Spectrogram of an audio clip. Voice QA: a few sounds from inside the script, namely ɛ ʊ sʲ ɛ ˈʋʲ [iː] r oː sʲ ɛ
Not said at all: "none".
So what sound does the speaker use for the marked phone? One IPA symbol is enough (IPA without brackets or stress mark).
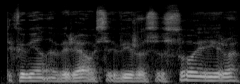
iː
